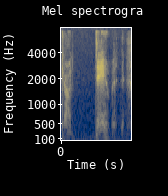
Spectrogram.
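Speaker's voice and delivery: whispered, barely voiced, soft and under the breath. Teasing a friend about getting mad while fishing: imitating someone whispering. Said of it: "'cause you just whisper".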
